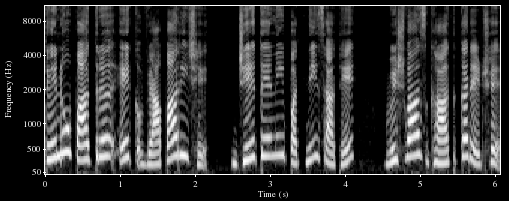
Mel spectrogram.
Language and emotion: Gujarati, neutral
